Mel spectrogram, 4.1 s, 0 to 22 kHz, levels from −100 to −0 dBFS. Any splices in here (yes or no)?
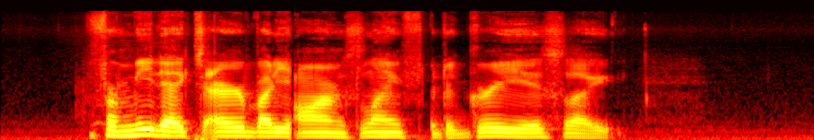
yes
